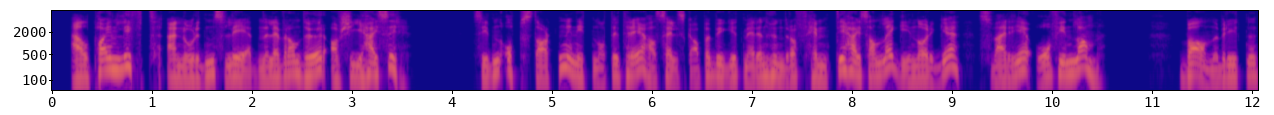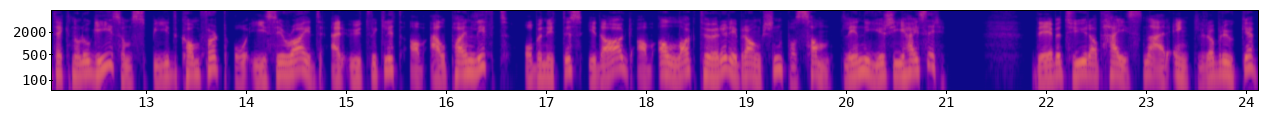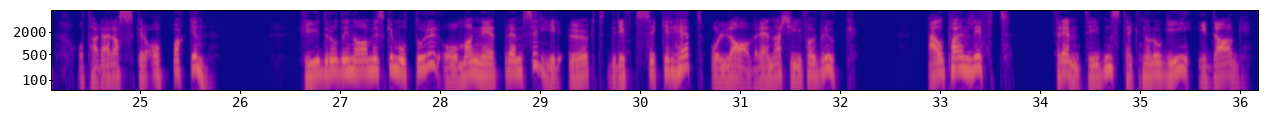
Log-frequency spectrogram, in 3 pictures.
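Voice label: Norwegian corporate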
